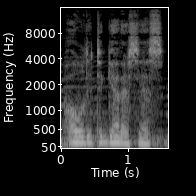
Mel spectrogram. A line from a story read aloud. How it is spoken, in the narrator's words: I murmured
